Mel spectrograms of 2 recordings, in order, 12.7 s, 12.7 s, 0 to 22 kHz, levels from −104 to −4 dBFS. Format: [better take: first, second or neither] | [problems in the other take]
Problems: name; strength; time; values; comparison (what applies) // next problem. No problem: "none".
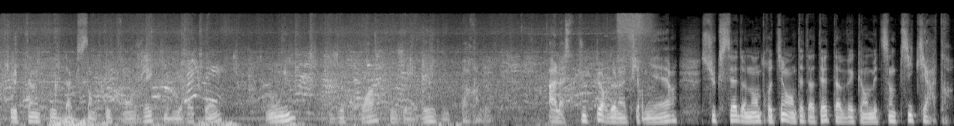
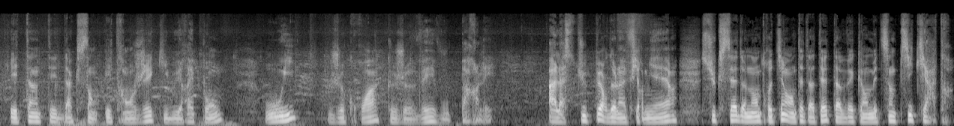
second | hiss; loud; until 8.5 s; 2 dB below the speech; faint in the second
